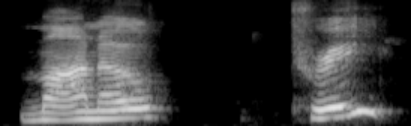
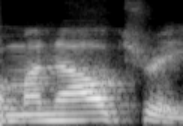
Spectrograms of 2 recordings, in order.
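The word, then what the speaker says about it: monolatry: worshipping other gods um it sounded like mono tree oh manal tree yeah how do you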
